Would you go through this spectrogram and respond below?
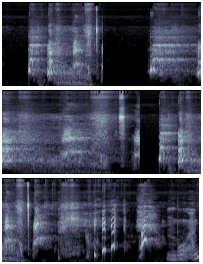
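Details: Dog barking in three loud, dense bursts separated by short silences, each burst holding a rapid run of harsh, clustered barks and yips, with a brief higher whine near the end.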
